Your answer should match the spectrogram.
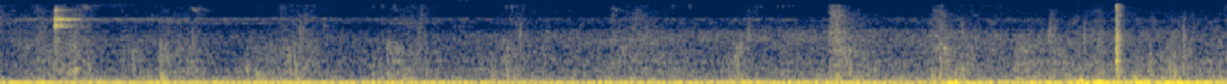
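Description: Footsteps on a concrete floor over a steady low hum, with a few light knocks near the end.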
